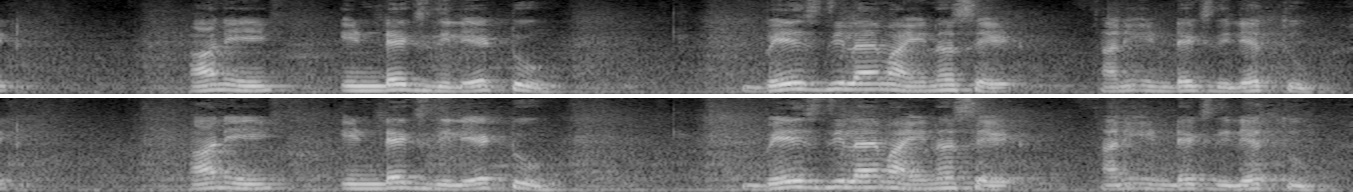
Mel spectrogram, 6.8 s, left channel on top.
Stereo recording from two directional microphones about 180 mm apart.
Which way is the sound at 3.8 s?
45° left (ahead or behind).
